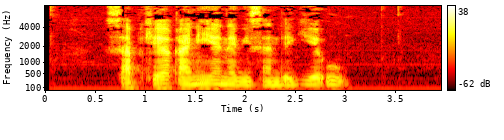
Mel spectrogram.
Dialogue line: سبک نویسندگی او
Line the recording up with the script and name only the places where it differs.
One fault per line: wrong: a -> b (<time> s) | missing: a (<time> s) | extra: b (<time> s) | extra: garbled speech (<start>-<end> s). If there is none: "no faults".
extra: غنی (1.3 s)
